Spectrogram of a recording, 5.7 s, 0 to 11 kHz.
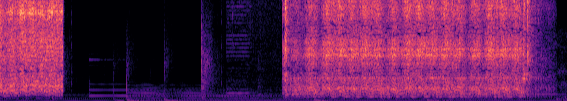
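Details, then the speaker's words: Datsun 280Z with a mismatched Mercedes fuel pump, new spark plugs and contaminated fuel drained; starter spins the engine with no firing; crank no start, injectors to be checked next. "As you saw, car did not start. We decide that next point will be to check injectors then."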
